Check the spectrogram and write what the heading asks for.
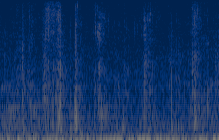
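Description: A person biting and chewing a piece of chicken in spicy yellow curry (opor ayam) with rice, eaten by hand: a string of short, irregular mouth clicks.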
